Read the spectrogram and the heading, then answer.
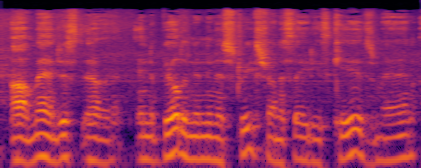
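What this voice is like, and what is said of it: Slightly hoarse voice. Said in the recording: “my voice got a little hoarse.”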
